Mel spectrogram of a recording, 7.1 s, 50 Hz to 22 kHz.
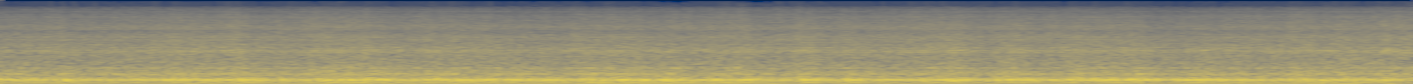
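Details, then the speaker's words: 1976 Dodge Dart V8, started cold and now warming past fast idle, running a rebuilt Edelbrock carburetor (cheap rebuild kit) that replaced a 780 vacuum-secondary Holley; steady idle with gentle even lope from a mild cam; clean, healthy. "so that's not really too bad this has got a little bit of a cam in it that would be in a stock engine it might even idle smoothly"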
